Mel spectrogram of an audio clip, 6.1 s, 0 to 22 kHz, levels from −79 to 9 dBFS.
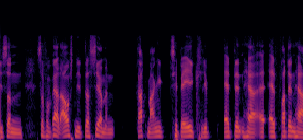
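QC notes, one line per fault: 1.02–1.07 s, packet loss on an ADPCM call: roughly one packet, 20 ms of the G.722 stream, was lost after "så for" and replaced by silence, knocking the decoder's predictor and step size out of step with the sender. A hard-edged hole follows, then the speech returns at "afsnit der ser man" with brief distortion until the decoder settles.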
